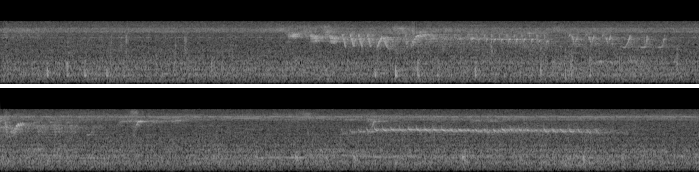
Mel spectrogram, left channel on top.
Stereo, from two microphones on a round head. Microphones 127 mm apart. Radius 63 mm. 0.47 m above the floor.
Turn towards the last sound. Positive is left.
No sound to turn to.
